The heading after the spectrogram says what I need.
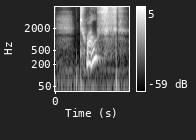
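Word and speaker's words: twelfth: If we say it very accurately, we'll include the F sound in front of the TH sound here. 12th. But realistically, to make it easier, what I would normally say is I would normally get rid of that F sound and just go straight from the L to the TH.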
